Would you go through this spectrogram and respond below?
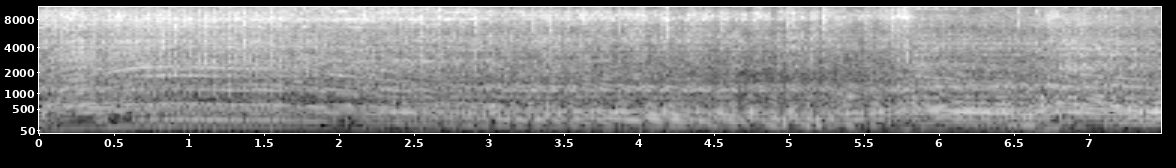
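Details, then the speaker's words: Homelite 750 two-stroke chainsaw after adding missing clutch drum washers and a duckbill oil-cap valve: crisp revving up and dropping back cleanly, pitch rising smoothly with throttle, no bogging; strong compression, normal running. "they have so much power and I mean you listen to that sound it's like holding the damn Harley"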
